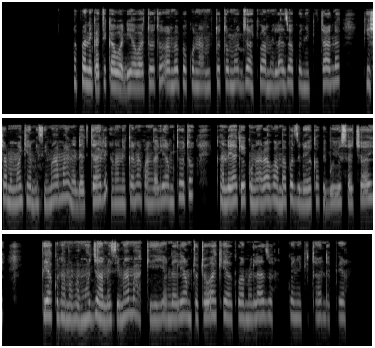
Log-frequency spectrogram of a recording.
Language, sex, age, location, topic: Swahili, female, 25-35, Nakuru, health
